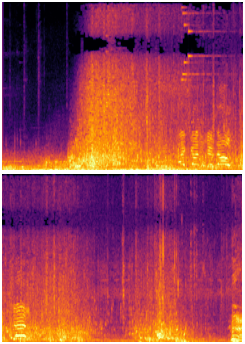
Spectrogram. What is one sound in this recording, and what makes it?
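Water splashes as a swimmer climbs out.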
